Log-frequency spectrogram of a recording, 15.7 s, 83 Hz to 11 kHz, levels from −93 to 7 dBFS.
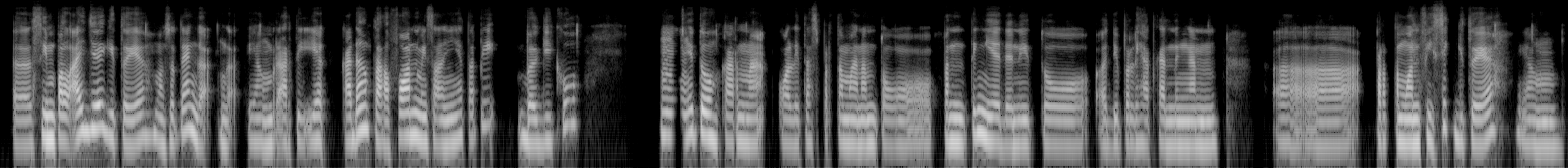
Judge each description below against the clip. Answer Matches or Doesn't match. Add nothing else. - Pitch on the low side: Doesn't match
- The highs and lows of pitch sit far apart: Doesn't match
